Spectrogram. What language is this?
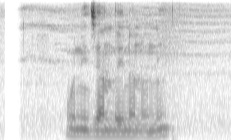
Nepali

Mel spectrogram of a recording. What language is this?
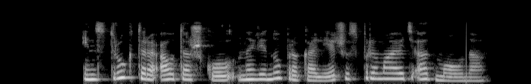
Belarusian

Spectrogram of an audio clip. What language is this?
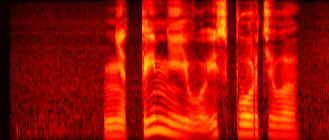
Russian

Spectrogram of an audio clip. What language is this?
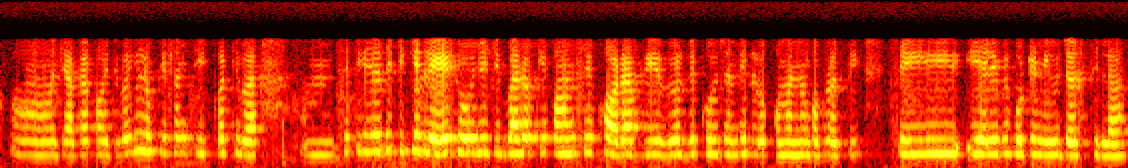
Odia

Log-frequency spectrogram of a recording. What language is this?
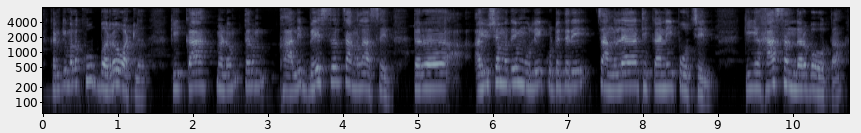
Marathi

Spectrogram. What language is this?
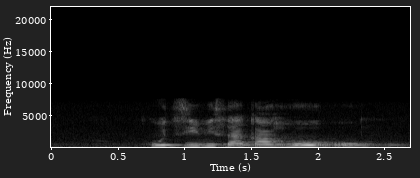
Southern Sotho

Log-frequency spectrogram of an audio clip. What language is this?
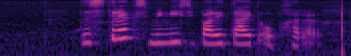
Afrikaans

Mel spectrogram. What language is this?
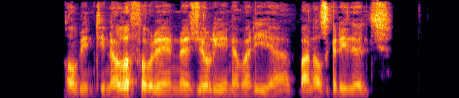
Catalan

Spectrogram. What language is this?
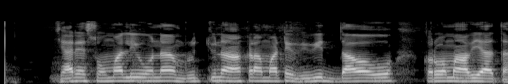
Gujarati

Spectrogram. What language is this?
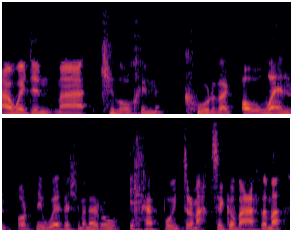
Welsh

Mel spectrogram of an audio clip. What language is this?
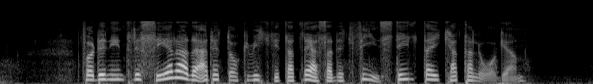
Swedish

